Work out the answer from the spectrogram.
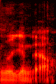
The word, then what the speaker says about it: Rigondeaux: fighter's name because I remember I was saying Rigondeaux for a long time, but it's not. So was everybody. It's not. It's Rigondeaux. I know, but everybody was saying Rigondeaux.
